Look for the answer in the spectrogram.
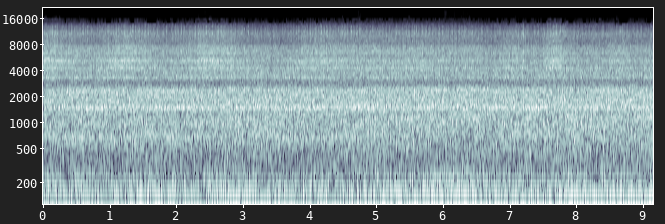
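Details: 1971 Chevy C10 first run on the key: deep, even idle holding a steady speed, no misses or surging; idle may need turning up a hair; sounds level and consistent, normal idle.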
